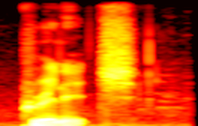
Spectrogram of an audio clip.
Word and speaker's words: Greenwich: Recording from somewhere in North Greenwich. That's how you pronounce it.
